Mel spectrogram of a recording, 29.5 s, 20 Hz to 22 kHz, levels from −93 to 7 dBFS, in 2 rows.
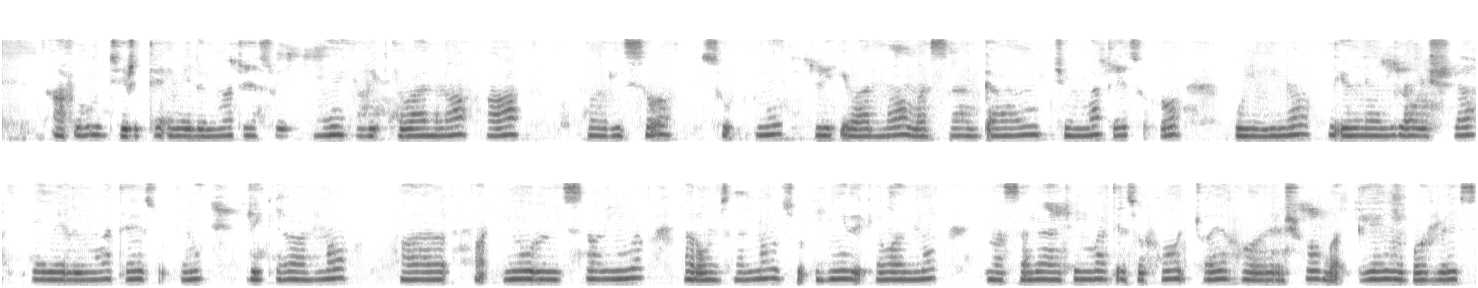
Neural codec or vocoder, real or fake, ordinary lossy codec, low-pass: codec, 16 kHz, 4 kbps, X-Codec, WavLM features, trained on Multilingual LibriSpeech; fake; MP3, 64 kbps; 7.2 kHz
